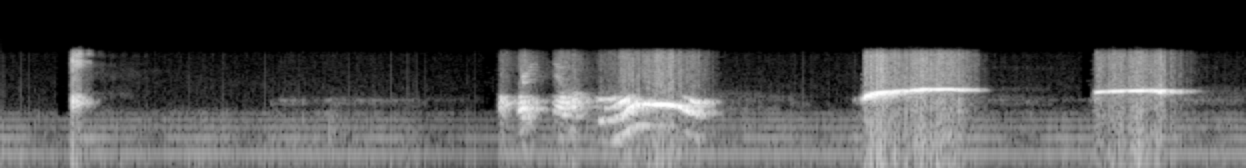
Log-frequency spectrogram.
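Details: Talking African grey parrot in Sukkur, Pakistan, gives a sharp click, then a run of speech-like gurgling syllables, followed by two clear, sustained, slightly rising whistles.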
